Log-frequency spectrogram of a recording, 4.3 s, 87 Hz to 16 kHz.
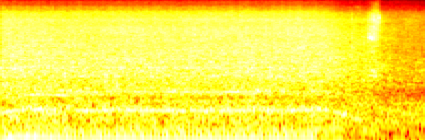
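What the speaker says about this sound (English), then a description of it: "I'll pull her over to the shop. See if it'll do a burnout." A Chevrolet Suburban with 167,000 miles rumbles close by at a low, steady idle-like drone, then eases off and fades slightly near the end as a burnout attempt fizzles.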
